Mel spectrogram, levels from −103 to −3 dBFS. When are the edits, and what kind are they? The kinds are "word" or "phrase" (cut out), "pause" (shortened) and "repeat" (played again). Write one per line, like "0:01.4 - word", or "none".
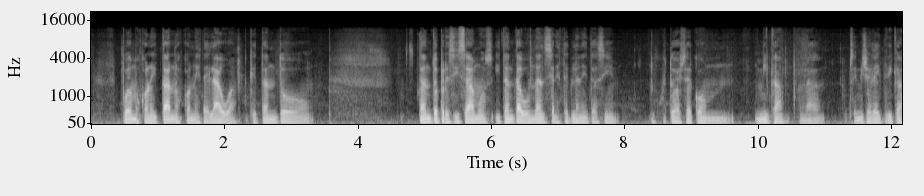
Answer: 0:01.7 - word
0:06.9 - word
0:09.0 - word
